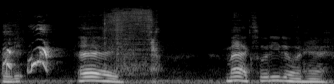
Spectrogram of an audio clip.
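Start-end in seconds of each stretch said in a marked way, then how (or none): none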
